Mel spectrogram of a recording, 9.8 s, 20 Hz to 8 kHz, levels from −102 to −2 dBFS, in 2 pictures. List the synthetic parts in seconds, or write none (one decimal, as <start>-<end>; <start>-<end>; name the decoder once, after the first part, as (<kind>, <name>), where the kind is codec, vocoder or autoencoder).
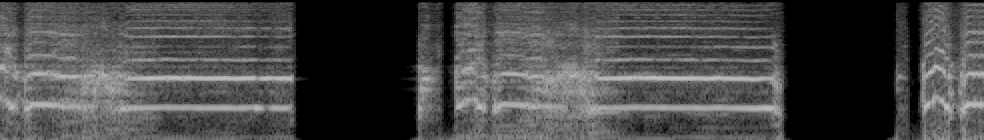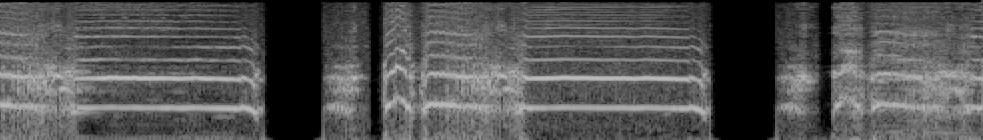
0.0-4.3 (codec, SNAC); 5.3-6.1; 8.9-9.8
